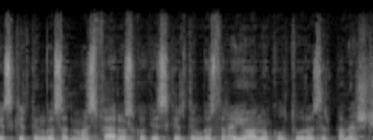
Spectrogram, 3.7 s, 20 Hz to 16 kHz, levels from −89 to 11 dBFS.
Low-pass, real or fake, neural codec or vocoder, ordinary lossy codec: 14.4 kHz; fake; vocoder, 44.1 kHz, 128 mel bands, Pupu-Vocoder; AAC, 48 kbps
